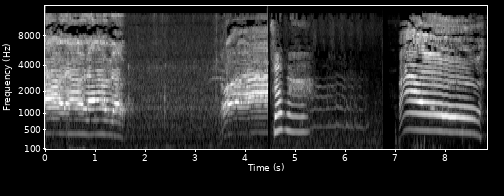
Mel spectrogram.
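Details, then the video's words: Pet cat giving three long, loud, drawn-out meows that sound almost like wailing, each with a strained, nasal quality, separated by short pauses, plus one sharp click midway. "cats speak now?"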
